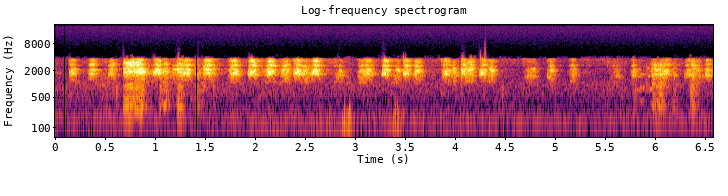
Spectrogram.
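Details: Several ducks squabble outside a front door in Boise, recorded by a doorbell camera; a loud flurry of raspy quacks opens the recording, followed by steady rhythmic nasal quacking that fades, then picks up again, with a faint background hum.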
